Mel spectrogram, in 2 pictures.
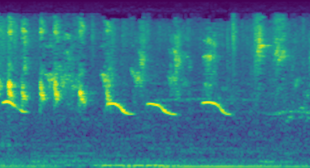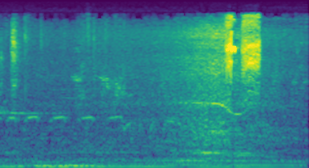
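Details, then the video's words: Black-naped monarch with a quick string of downslurred whistles that fades into a steady train of short, softer repeated notes, a single loud knock near the end, and a low hum throughout. "Selendang biru/kehicap ngombyok kemarin sudah bunyi"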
